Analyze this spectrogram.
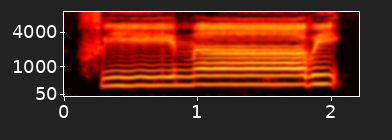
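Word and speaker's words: نَارِ: Finari. Ro-nya dibaca secara tarqiq atau tipis ya, karena barisnya ada di bawah, jadi ri.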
